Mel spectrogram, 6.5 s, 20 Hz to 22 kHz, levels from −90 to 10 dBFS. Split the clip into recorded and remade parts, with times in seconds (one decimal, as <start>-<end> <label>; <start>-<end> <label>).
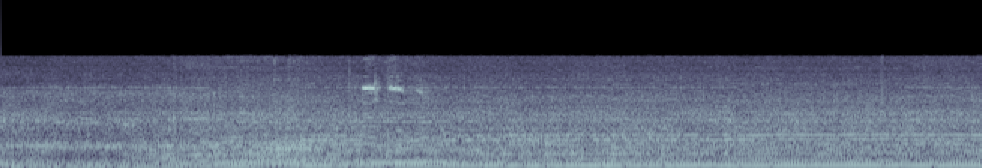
0.0-1.4 remade; 1.4-2.0 recorded; 2.0-4.9 remade; 4.9-6.0 recorded; 6.0-6.5 remade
